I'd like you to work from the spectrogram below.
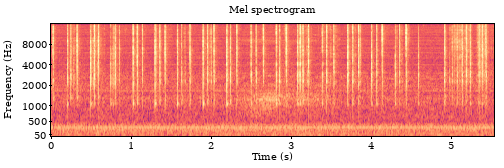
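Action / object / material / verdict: scrape / small woven wicker basket / wicker / none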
